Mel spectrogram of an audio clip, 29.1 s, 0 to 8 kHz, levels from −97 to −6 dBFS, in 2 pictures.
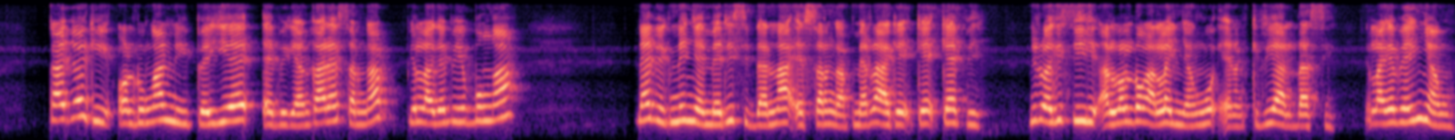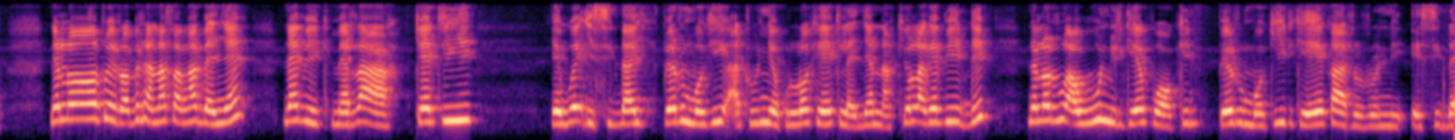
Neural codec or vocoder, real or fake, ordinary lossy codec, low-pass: codec, 16 kHz, 16 kbps, FunCodec, trained on Chinese and English, 50 frames a second; fake; none; 7.2 kHz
